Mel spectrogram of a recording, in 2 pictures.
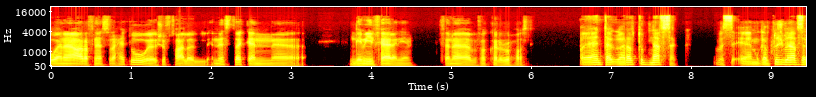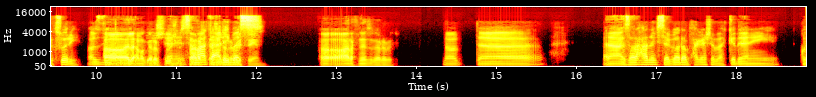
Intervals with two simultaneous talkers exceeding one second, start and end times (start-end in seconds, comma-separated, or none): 10.1-12.1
